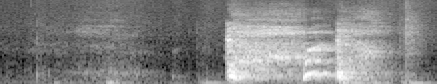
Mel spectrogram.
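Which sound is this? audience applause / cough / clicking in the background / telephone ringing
cough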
